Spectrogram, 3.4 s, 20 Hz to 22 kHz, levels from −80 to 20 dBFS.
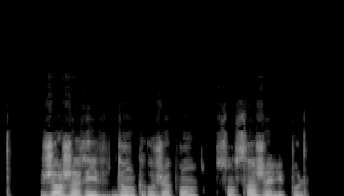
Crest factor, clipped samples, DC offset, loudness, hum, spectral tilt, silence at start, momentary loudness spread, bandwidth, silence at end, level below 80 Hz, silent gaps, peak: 18 dB; under 0.1%; under 0.1%; -19 LUFS; none; -4.5 dB/octave; 0.05 s; 13 LU; 9.6 kHz; 0.4 s; -62 dBFS; 0.14-0.40 s; -2 dBFS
